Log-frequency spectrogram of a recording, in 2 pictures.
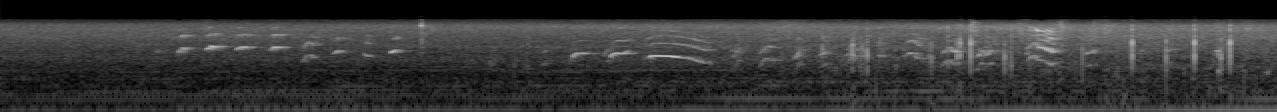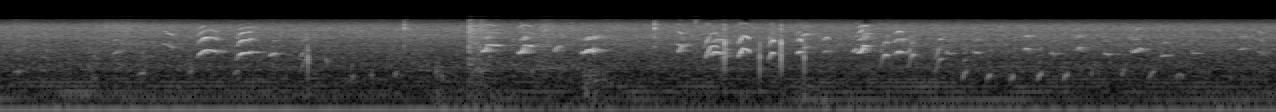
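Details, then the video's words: A Shih Tzu puppy in a howling fit, its voice bending in curved, whistle-like whines that rise and drop, interleaved with quick yips and a few sharp knocks against a low hum. "howling cute shih tzu puppy.."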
